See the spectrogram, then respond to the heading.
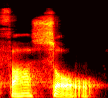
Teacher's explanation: The stress is on the first syllable. The second syllable is not stressed, so it's o like muscle and castle.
